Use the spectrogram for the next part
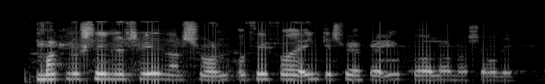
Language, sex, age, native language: Icelandic, female, 13, Icelandic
